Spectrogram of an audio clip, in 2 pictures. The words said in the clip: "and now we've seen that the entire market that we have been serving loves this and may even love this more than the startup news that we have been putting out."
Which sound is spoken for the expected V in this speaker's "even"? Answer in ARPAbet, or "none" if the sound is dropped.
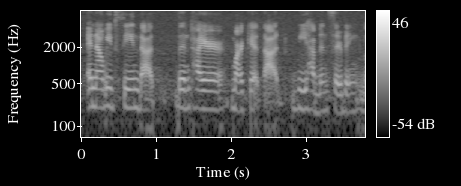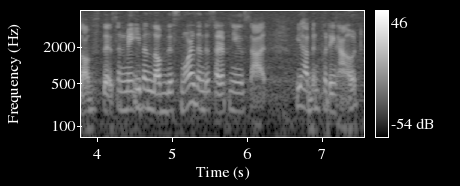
V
